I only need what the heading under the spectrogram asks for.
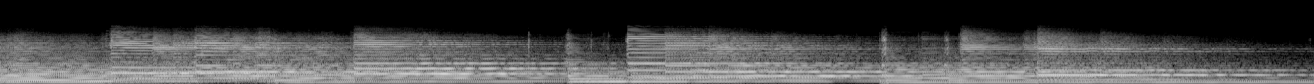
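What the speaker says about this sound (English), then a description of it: "Since I have this brand new Night School Catalan Bred overdrive" Electric guitar played through a Night School Catalan Bred overdrive pedal, loud and up front, with sustained distorted chords and notes ringing under a wash of echo and chorus-like shimmer, no talking.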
